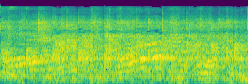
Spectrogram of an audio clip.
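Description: A small audience in a hall clapping, with overlapping voices.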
